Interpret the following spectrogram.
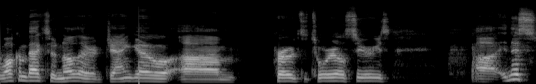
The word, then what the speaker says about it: Django: I thought it was Django and then someone mentioned to me it's Django with a silent D so that's how you pronounce it and it was named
